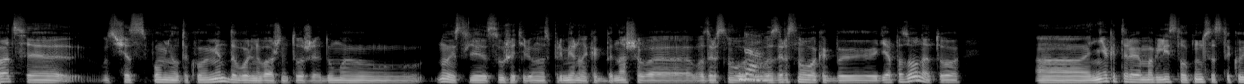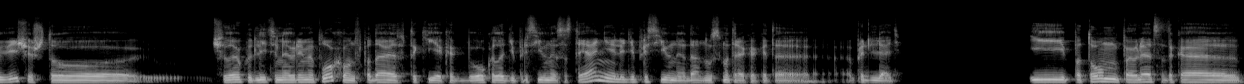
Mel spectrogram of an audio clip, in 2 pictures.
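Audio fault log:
No faults heard anywhere in this speech recording.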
